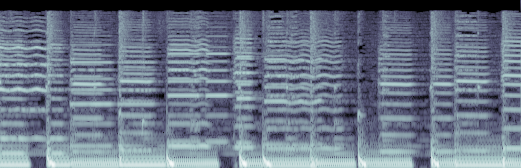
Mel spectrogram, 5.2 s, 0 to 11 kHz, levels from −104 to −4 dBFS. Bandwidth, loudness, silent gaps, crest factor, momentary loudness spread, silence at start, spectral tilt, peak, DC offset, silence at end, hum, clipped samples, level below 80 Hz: 9.2 kHz; -19 LUFS; none; 16 dB; 4 LU; 0 s; -5 dB/octave; -2 dBFS; under 0.1%; 0 s; none; under 0.1%; -24 dBFS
